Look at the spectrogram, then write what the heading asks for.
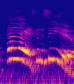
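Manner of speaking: high, loud friendly call; sustained greeting called down a hallway. Shown as a demonstration. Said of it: "Call with your voice".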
